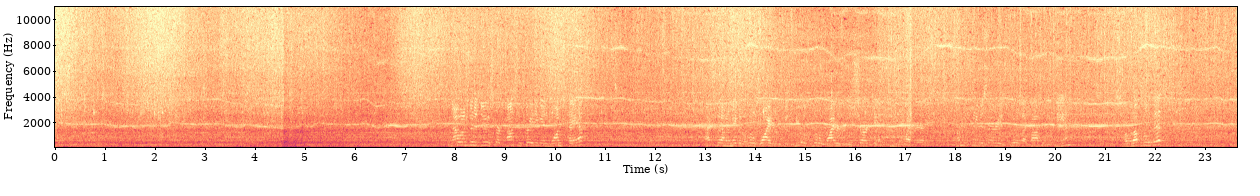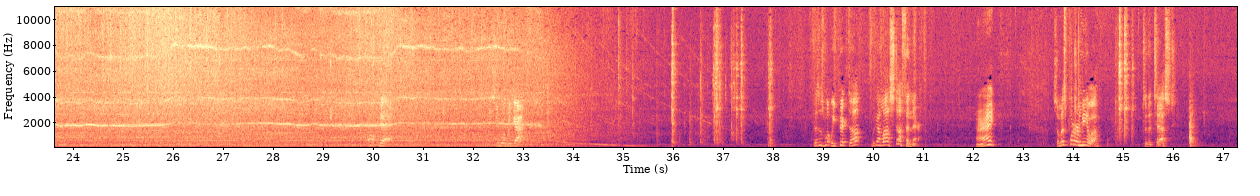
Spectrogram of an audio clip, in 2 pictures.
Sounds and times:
Vacuum cleaner: 0.0s - 37.0s.

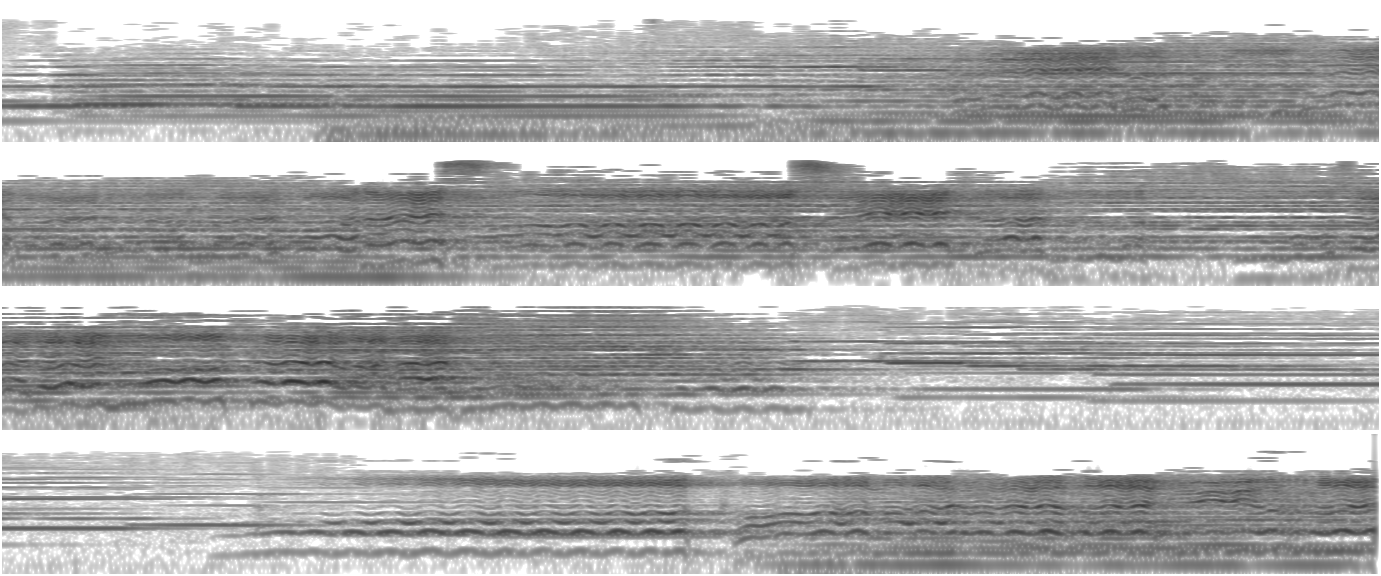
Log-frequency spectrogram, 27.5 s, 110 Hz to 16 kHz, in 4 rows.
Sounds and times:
Opera: 0.0s - 27.5s.

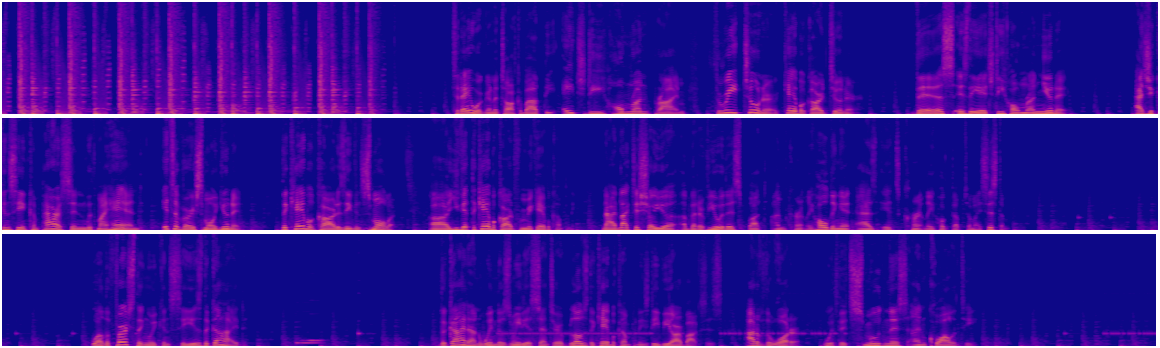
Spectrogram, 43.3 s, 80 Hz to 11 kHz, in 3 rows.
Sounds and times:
Music: 0.0s - 43.3s
Speech: 5.7s - 10.8s, 11.4s - 13.4s, 14.2s - 27.2s, 30.1s - 32.0s, 34.4s - 41.1s.

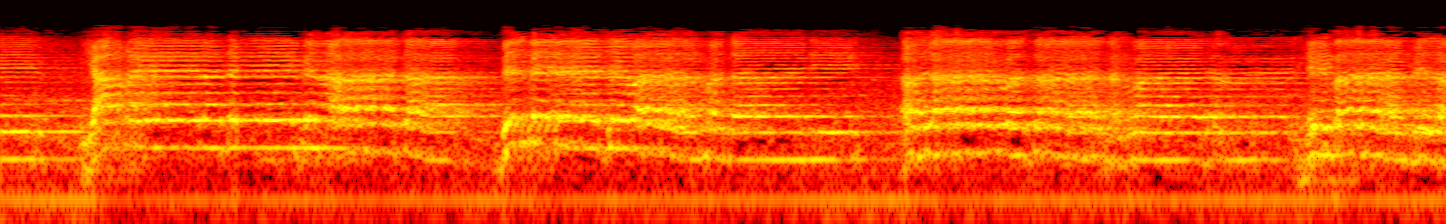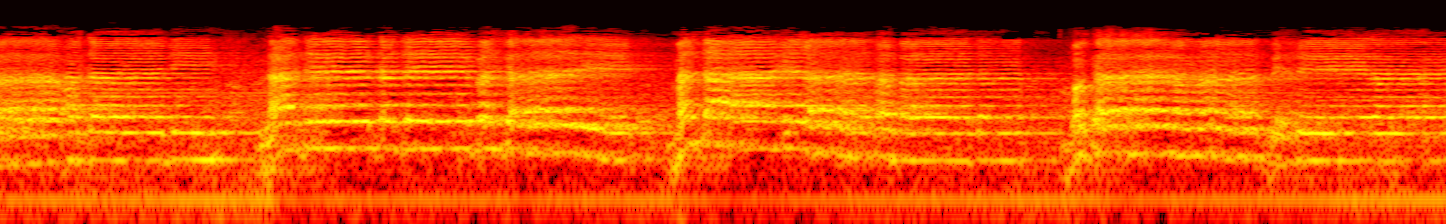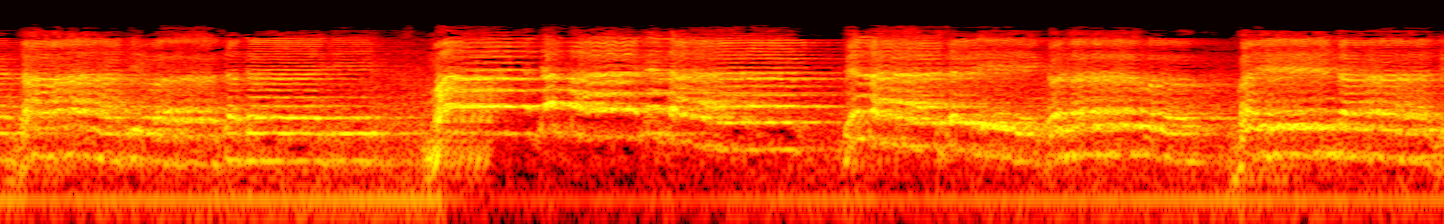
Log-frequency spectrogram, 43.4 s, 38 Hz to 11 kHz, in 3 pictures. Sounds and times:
Mantra: 0.0s - 43.3s.

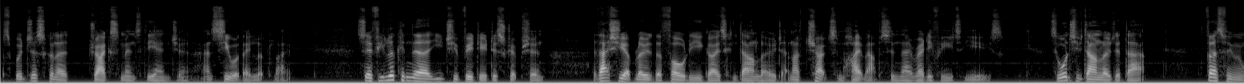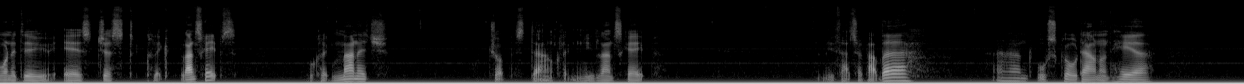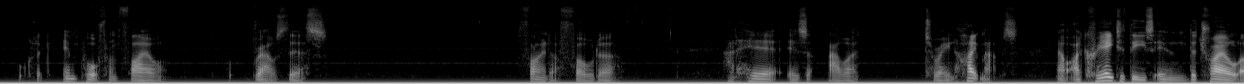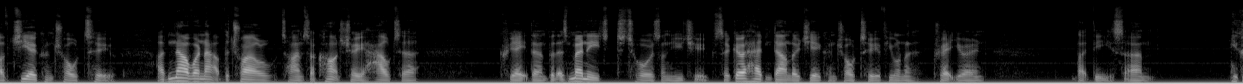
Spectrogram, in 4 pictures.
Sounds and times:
Speech: 0.0s - 3.0s, 3.6s - 14.8s, 15.6s - 16.4s, 17.3s - 19.0s, 20.7s - 21.8s, 22.4s - 24.0s, 25.2s - 26.6s, 27.4s - 28.2s, 30.1s - 31.1s, 32.1s - 33.5s, 34.1s - 41.6s, 42.3s - 47.2s, 48.1s - 48.9s.

